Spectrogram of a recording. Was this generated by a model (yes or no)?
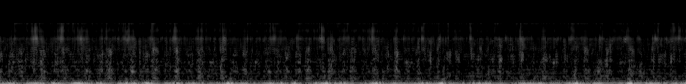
yes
